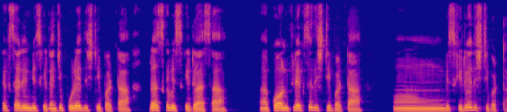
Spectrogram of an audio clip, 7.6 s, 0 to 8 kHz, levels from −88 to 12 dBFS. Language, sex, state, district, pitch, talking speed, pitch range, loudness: Konkani, female, Goa, North and South Goa, 150 Hz, 125 wpm, 140-160 Hz, -18 LUFS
